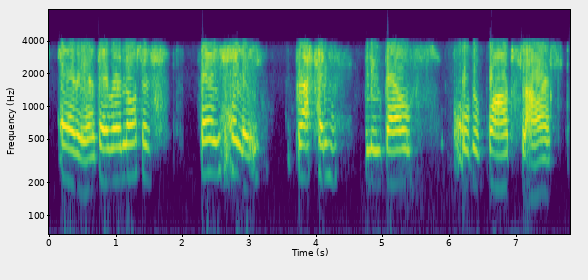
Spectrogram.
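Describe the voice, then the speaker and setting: Speaking with a West Country accent, a woman uses a fairly high pitch, ordinary pitch variation and a fairly slow pace. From Dorset, England. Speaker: older interviewee recalling memories. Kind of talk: oral history interview. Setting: phone call.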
